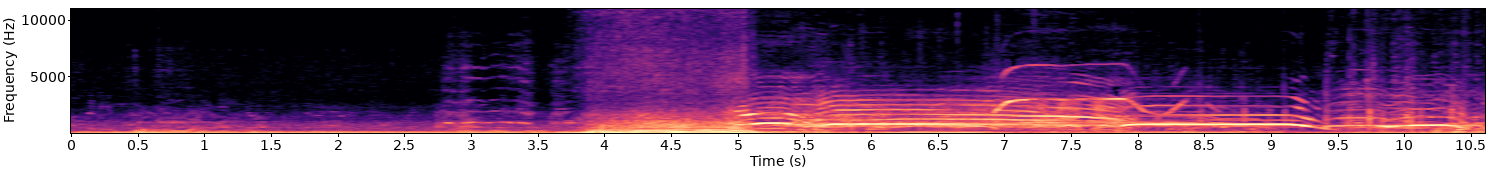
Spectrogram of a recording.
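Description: An off-road car climbs a Trail Hero obstacle course in competition. Its engine revs rise in loud, sustained whines midway, with a crowd and commentary heard throughout.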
